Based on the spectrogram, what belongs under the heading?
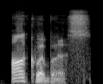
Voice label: "arquebus", British

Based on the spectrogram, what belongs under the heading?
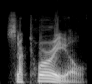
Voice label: "suctorial", American

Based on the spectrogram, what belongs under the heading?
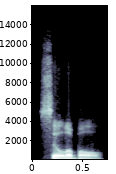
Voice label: "syllable", American

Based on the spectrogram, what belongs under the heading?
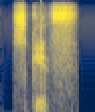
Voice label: "skiff", British

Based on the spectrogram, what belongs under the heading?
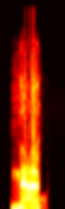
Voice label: "nappe", Indian

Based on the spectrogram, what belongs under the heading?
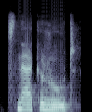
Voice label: "snakeroot", Indian

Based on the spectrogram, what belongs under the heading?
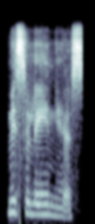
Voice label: "miscellaneous", Indian

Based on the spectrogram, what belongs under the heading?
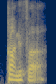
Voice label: "conifer", Indian

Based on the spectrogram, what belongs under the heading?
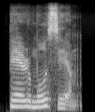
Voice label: "paramoecium", Indian; Dictionary

